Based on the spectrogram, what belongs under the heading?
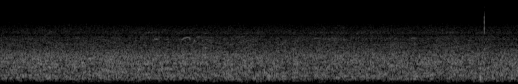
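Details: Steady broadband rush of flowing water fills the recording, with a single brief click near the end and no animal calls.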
